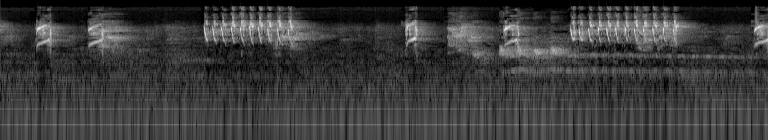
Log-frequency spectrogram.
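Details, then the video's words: Kolibri ninja singing cililin-style phrases: separate sharp hooked whistles and two rapid high trills, with a lower slurred note, over a constant low background hum. "Kolibri Ninja Isian Cililin"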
